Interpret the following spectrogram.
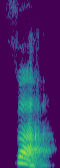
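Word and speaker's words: ف: and do remember that when the F sound is going to be pronounced and in that very part the tip of our first two read is going to be joining with the inner veter part pronounce it f F so would you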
